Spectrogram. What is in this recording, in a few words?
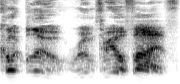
Hospital Pa Voice; Medical; Blastwave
